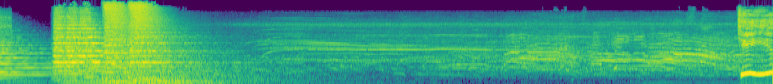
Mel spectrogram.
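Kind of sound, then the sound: crowd, crowd of women shouting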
